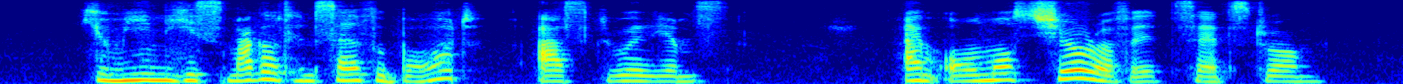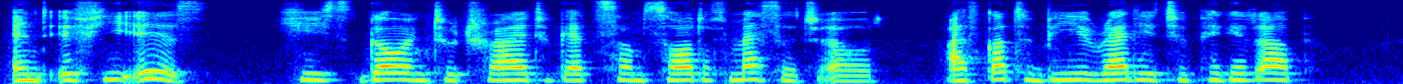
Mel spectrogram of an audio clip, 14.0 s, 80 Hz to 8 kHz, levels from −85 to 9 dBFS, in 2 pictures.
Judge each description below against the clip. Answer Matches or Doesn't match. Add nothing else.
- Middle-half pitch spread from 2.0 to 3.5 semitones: Matches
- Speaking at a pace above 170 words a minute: Doesn't match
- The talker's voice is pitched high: Matches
